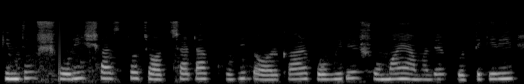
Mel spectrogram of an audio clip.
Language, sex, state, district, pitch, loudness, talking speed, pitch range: Bengali, female, West Bengal, Malda, 250 Hz, -31 LUFS, 135 wpm, 235-270 Hz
